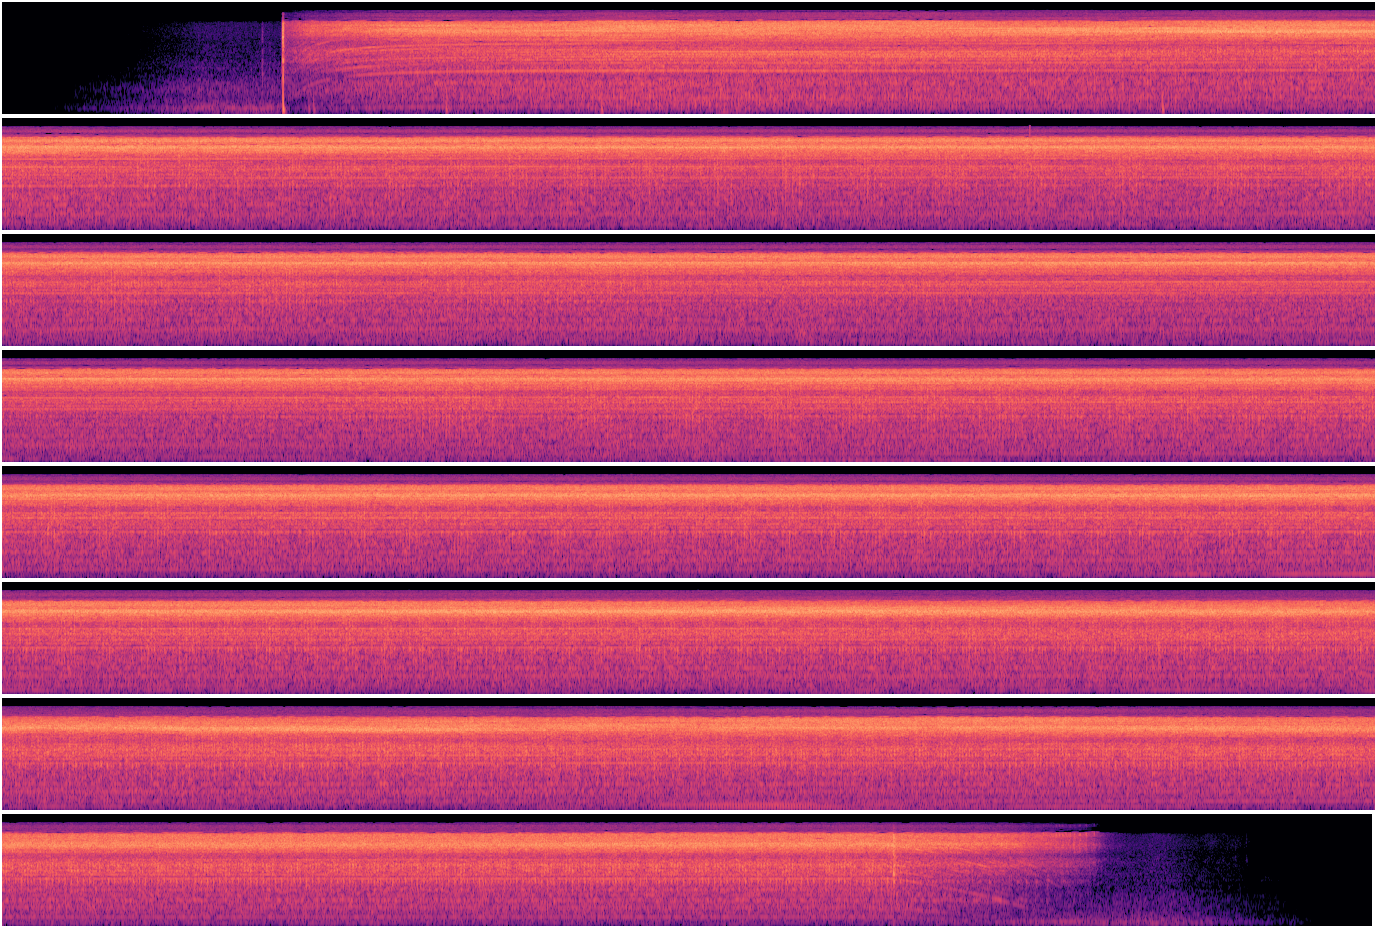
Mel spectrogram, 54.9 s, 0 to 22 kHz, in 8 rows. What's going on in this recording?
Oster76 barber clippers.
